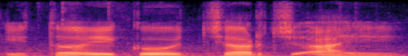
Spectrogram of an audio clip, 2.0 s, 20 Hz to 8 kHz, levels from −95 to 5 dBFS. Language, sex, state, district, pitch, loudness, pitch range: Marathi, male, Maharashtra, Washim, 140 Hz, -17 LUFS, 130-150 Hz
